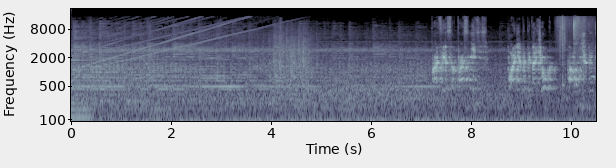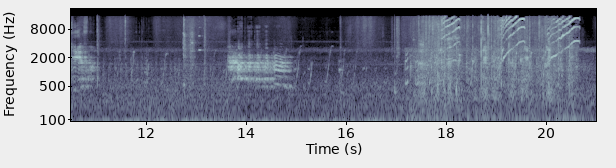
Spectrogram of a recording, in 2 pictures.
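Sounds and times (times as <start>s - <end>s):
steady low hum: 0.0s - 21.0s
skin squeaking against glass: 15.0s - 20.7s.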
